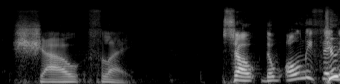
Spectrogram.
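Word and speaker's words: Schauffele: frame by frame listen guys my name is Xander shet Shia F quite clear Shia fle so the only thing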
